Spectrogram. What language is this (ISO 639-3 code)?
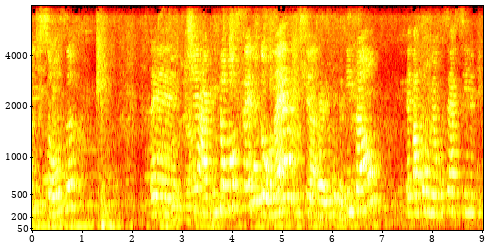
por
